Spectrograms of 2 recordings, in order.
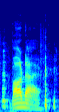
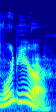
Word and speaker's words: voir dire: maybe in Louisiana they vaire you're saying it wrong it's vier well you know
